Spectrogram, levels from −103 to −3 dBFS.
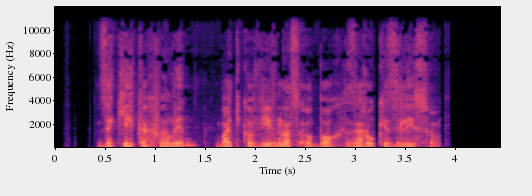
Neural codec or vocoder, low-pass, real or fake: vocoder, 48 kHz, 128 mel bands, Vocos; 10.8 kHz; fake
